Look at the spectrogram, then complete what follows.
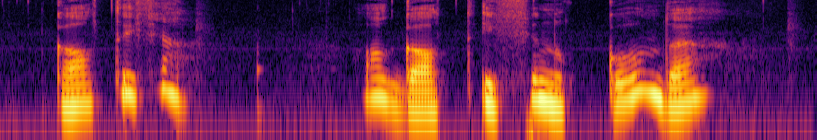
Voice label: gat ikkje, Numedalsmål; sa ingenting; Uttrykk

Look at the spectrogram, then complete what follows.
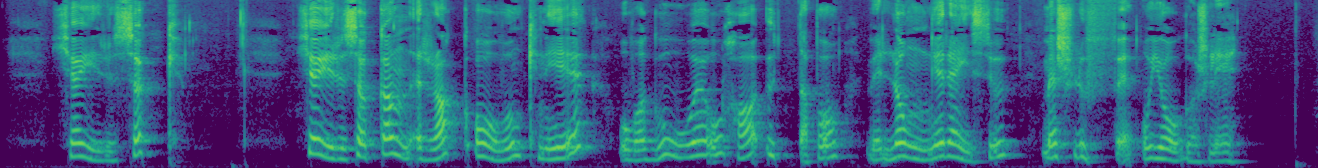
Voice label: kjøyresøkk, Numedalsmål

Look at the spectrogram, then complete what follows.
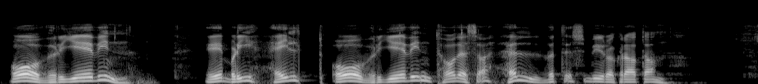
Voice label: åverjevin, Numedalsmål; E bLi heilt åverjevin tå dessa byråkratan; Adjektiv

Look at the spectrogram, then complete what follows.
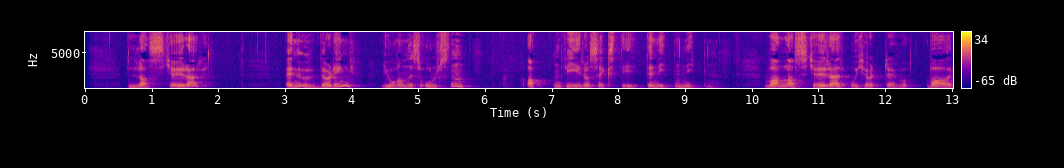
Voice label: lasskjøyrar, Numedalsmål; Johannes Olsen 1864-1919, va lasskjøyrar o kjørte varu frå Kongsberg te UvdaL.

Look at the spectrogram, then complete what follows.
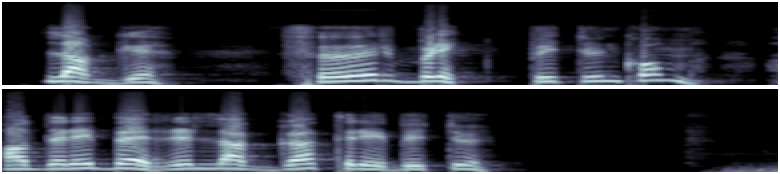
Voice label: lagge, Numedalsmål; Lagg er eig. spor i stavane som botnen er felt inn i

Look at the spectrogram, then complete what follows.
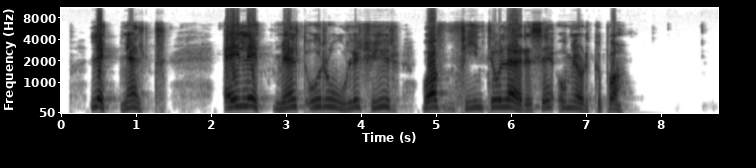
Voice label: lettmjaelt, Numedalsmål; lettmjælta; Adjektiv

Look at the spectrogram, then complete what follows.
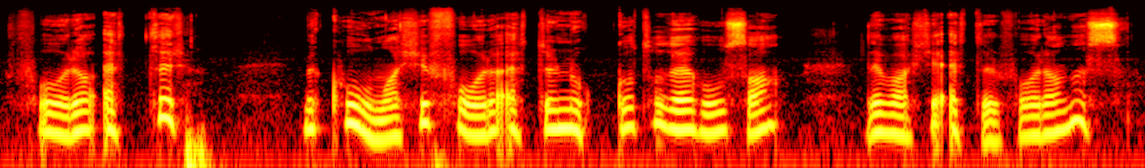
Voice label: fårå ætte, Numedalsmål

